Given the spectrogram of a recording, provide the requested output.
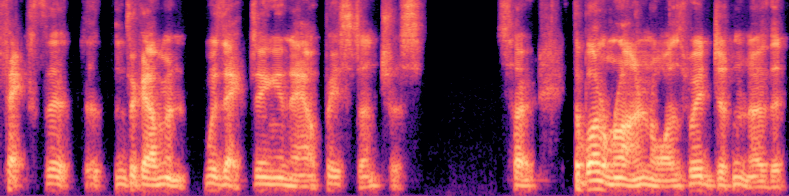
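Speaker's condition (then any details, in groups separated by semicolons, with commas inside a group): Cerebellar atrophy; said to be genetic, significant environmental component, affects speech and balance, worse when tired or stressed; speech a little worse than usual today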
